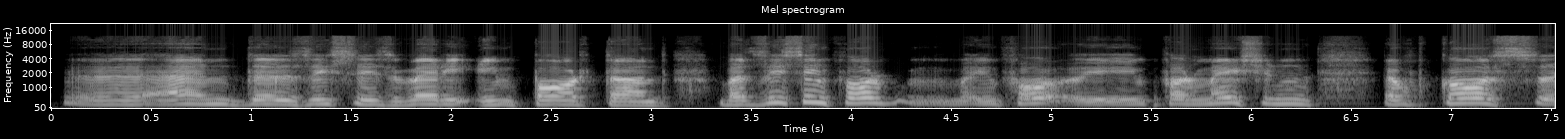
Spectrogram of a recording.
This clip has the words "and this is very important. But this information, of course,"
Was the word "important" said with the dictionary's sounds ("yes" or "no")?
yes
